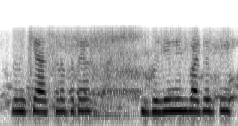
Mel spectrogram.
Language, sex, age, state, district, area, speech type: Odia, female, 18-30, Odisha, Balangir, urban, conversation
